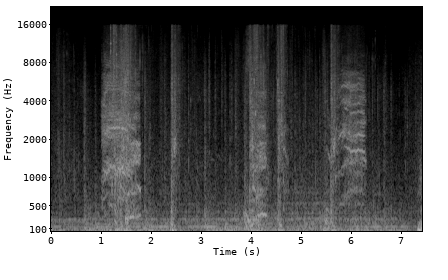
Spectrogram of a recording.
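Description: A wild animal snarls and squeals.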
